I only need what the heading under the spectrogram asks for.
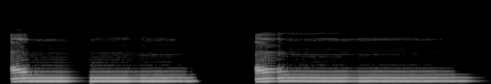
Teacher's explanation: Nah ini ada bunyi en yang mengalir. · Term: huruf nun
